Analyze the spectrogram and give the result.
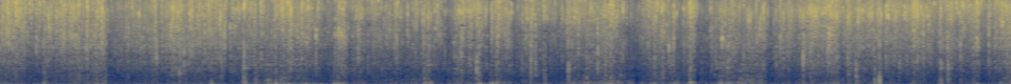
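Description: A pink plastic bubble wrap sheet is bunched between two gloved hands and crumpled and squeezed. It makes a steady, dense, bright crinkling over ten seconds, with scattered sharp crackles and small pops throughout.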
